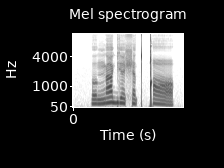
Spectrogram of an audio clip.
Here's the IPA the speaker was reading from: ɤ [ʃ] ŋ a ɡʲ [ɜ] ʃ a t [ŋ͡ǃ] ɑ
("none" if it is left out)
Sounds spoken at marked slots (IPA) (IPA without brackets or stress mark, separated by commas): none, ɜ, ǃ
